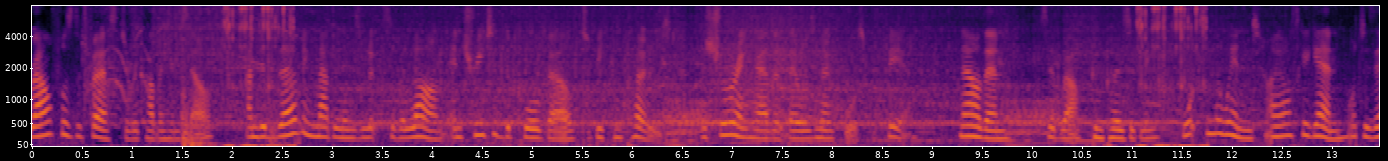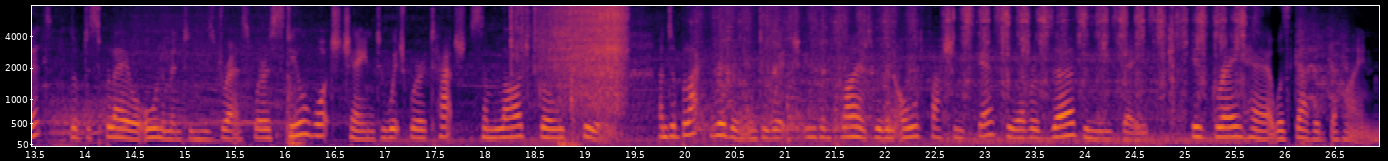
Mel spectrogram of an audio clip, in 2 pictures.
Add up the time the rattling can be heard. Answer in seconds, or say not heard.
3 s.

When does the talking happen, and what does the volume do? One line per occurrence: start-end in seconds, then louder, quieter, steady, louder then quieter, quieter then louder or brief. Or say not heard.
0.0-26.9 steady.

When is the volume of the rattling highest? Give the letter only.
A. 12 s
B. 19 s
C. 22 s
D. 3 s
B.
